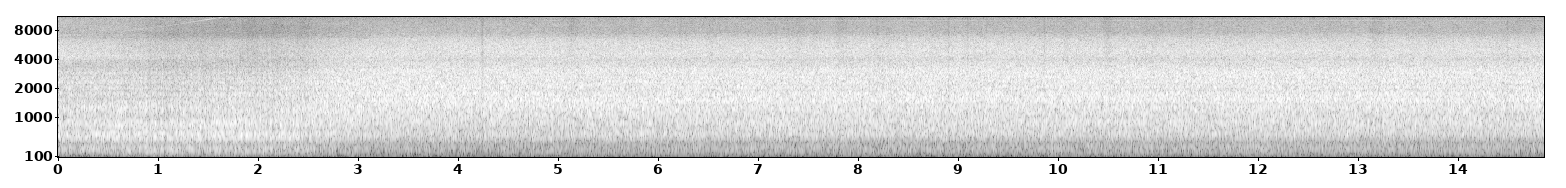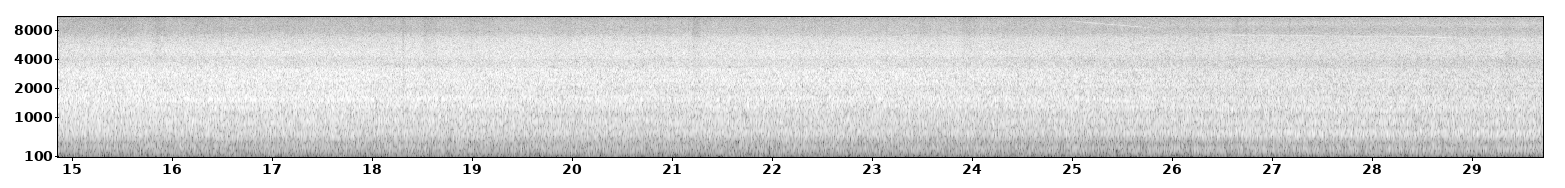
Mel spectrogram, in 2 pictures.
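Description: Simjet 1200 model jet turbine (18 lb thrust) running on a test stand: a steady jet roar with a faint high-pitched whine over it.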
